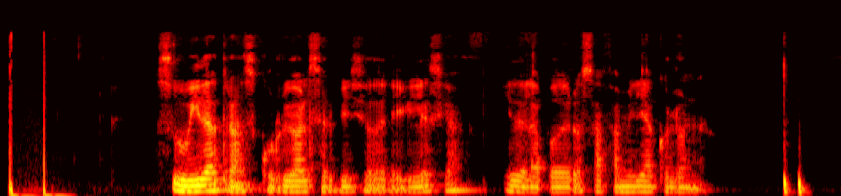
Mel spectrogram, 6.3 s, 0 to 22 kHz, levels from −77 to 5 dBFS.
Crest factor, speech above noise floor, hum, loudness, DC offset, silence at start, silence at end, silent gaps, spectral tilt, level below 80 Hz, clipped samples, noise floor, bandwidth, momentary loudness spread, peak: 20 dB; 41 dB; none; -24 LUFS; under 0.1%; 0.05 s; 0.25 s; none; -5.5 dB/octave; -46 dBFS; under 0.1%; -64 dBFS; 11.5 kHz; 15 LU; -4 dBFS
